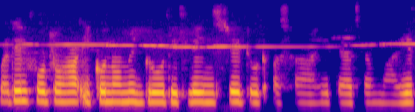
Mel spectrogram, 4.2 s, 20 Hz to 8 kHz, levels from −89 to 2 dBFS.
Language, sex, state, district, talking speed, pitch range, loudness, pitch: Marathi, female, Maharashtra, Solapur, 160 wpm, 200-220 Hz, -19 LUFS, 210 Hz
